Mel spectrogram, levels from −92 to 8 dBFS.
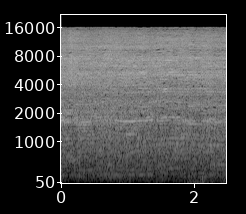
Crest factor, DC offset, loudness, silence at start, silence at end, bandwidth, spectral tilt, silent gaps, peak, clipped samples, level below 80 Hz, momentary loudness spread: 14 dB; under 0.1%; -13 LUFS; 0 s; 0 s; 16.5 kHz; 6.5 dB/octave; none; -2 dBFS; under 0.1%; -82 dBFS; 1 LU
